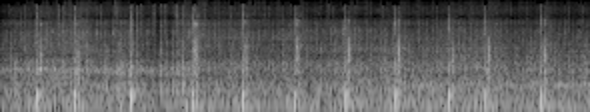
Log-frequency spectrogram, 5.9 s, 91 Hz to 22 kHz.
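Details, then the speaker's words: Tofaş Şahin, engine rebuilt 12 months and 3,500 km ago, push-started after being stuck in mud: regular metallic clack about twice a second over a rough idle; owner fears engine damage. "ama çalıştı nasıl çalıştı bir ses var arabada böyle çak çuk çak çuk çak çuk çak çuk falan Demir demire vuru ulan dedim motor mu yedi araba yani dedim"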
